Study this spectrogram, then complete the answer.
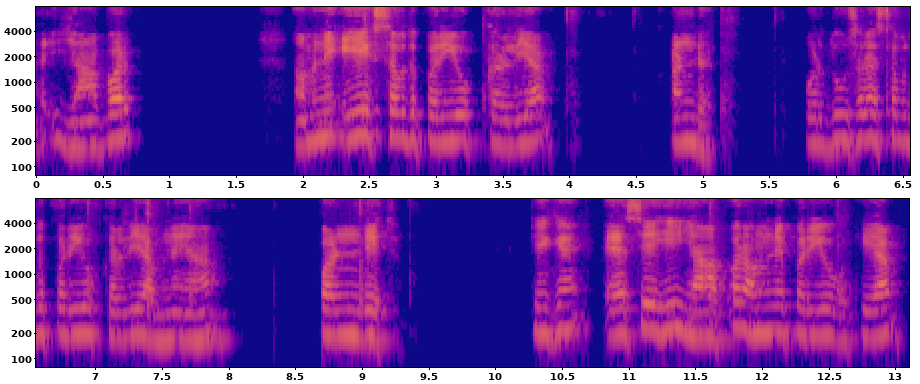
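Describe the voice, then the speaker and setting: Male Hindi teacher quizzing his class. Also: sits high. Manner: asks the class questions and answers them himself; addresses viewers as dear friends. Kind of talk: online class lesson.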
